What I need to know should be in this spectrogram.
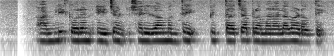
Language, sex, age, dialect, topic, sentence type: Marathi, female, 25-30, Northern Konkan, agriculture, statement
